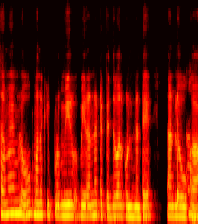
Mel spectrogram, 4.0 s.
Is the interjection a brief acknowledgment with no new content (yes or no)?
yes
